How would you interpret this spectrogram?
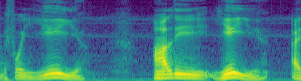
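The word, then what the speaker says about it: Yaye: Well, I said the name is called, the DJAB was called before Yay. Only Yay. I spell it like Y-A-Y-E.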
